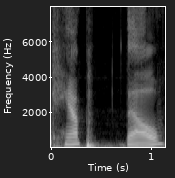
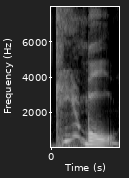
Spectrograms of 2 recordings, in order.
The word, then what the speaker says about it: Campbell: According to Cample Campell, Campbell. Campbell. Campbell. Campbell. Camp Bell. No, it's Campbell. Campbell. That's how it's pronounced.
